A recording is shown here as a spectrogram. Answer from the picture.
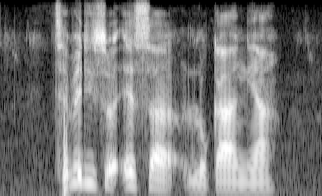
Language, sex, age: Southern Sotho, male, 26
